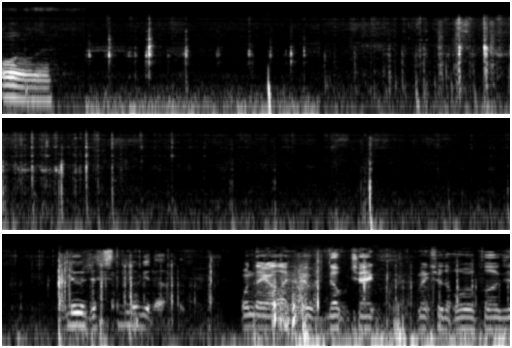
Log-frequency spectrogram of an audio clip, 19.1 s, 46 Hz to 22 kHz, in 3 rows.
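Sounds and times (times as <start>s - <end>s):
oil filter clicking and knocking: 1.0s - 10.0s.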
